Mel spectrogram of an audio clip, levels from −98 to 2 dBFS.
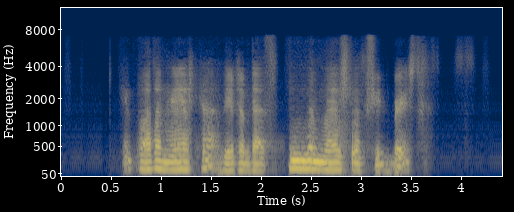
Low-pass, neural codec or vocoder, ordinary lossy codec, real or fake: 7.2 kHz; codec, 16 kHz, 0.5 kbps, FreqCodec, smaller model; MP3, 48 kbps; fake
